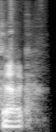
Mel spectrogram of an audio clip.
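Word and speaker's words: Koch: There's no way that last name is pronounced Cook. – How do you think it's pronounced? – It's pronounced Cock. It has to be. – Okay. – It's definitely not.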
